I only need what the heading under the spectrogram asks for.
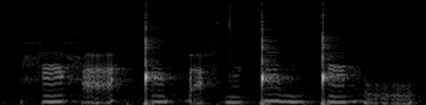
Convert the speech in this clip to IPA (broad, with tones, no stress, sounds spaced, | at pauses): ħ ã˩˥ ħ a̰˥ | ǃ ɑ̃˩˥ p ɓ a̰˧ ħ dˤ ã˩ ŋ͡ǃ ə̃˥˩ w i˩˥ ǃ ã˩˥ ɦ o̰˥˩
